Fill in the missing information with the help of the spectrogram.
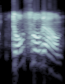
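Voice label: round winning, jungle female; vo; Counter Strike Model Pack; CS:GO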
